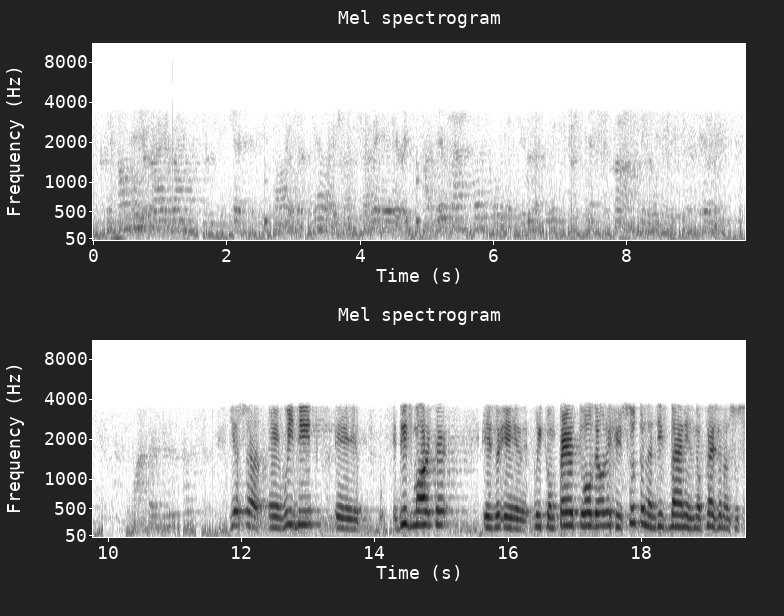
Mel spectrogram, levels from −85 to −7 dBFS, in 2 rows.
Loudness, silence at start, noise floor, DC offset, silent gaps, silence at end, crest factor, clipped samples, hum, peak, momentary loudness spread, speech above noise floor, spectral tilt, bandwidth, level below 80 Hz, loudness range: -21 LUFS; 0.05 s; -50 dBFS; under 0.1%; none; 0 s; 24 dB; under 0.1%; none; -2 dBFS; 28 LU; 29 dB; -8.5 dB/octave; 3.9 kHz; -56 dBFS; 25 LU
